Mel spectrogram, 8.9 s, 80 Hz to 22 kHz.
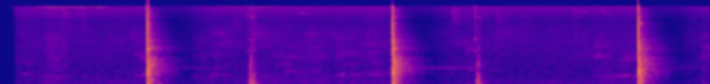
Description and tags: Bowl Put Down On Table
Ceramic bowl hitting table as it's put down.
Can also use as Meat Cleaver hitting wooden chopping board.
Recorded using Hi-Q app by Audiophile on Samsung Galaxy S7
